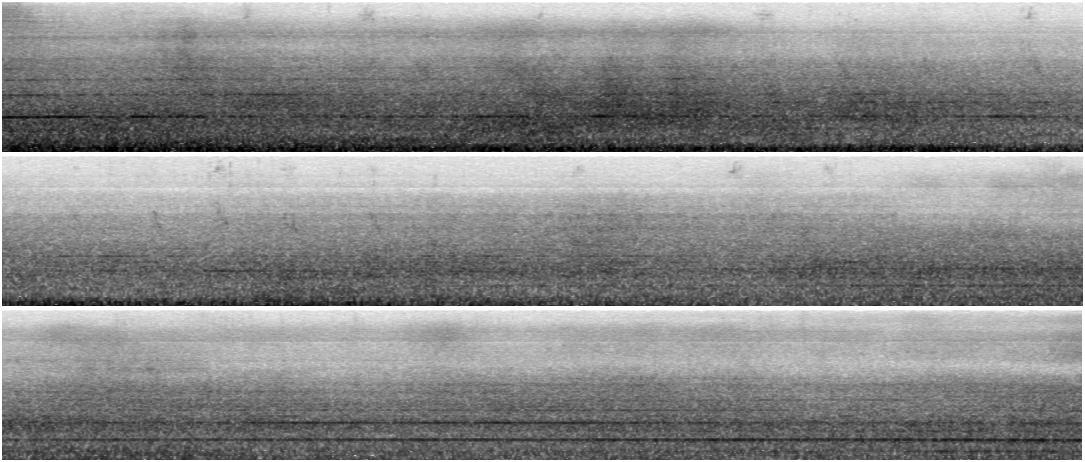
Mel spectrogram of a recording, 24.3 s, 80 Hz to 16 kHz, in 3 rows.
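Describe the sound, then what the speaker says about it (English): An Airbus A321neo airliner takes off at Lisbon Airport, a broad distant jet roar that swells early on and then slowly fades as it climbs away, with no talking. "A321 Neo taking off."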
